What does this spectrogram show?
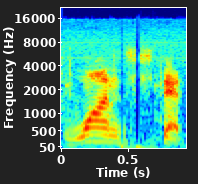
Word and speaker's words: Wannstedt: Well, first of all, your pronunciation guy for Woody, it's Wannstedt.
